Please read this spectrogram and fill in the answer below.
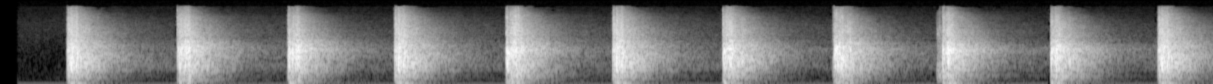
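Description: A steady percussive click, about two a second and eleven in all, each sharp with a short fade: a tempo count-in leading into the song.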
